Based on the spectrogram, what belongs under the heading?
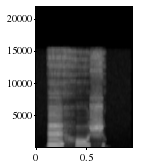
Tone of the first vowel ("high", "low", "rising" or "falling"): falling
